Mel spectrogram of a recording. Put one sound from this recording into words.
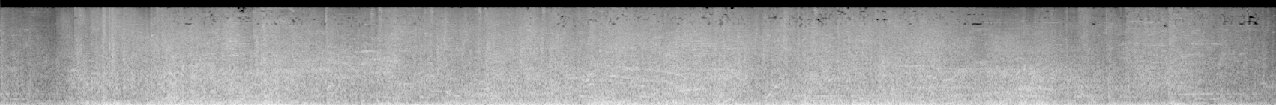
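Game spell effects and attacks crackle and boom in a busy fight.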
